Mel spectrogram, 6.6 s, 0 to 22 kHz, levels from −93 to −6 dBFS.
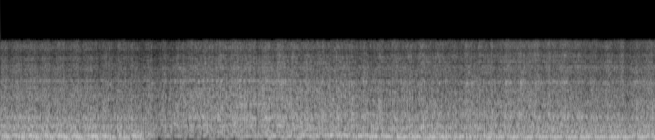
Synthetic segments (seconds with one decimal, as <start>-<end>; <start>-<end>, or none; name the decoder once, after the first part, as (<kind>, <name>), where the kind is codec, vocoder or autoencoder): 0.9-4.9 (vocoder, WaveNeXt)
